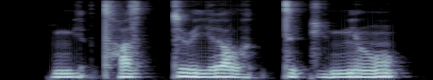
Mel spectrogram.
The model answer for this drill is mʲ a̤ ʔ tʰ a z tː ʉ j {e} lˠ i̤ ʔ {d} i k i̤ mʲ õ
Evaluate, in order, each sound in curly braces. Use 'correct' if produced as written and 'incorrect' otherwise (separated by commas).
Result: incorrect, incorrect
